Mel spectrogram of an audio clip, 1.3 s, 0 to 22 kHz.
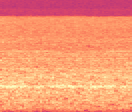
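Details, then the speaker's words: Flashforge Adventurer 5M Pro CoreXY printer idling with lid and doors closed, mic at arm's length, about 41 dB: soft steady hotend fan hiss with faint high tone, part cooling fan stationary; normal quiet idle. "wow 41 decibels and that's with the hotend fan on and possibly the part cooling fan now the park cooling fan is stationary right now that's just with the hot end fan but with these doors closed this machine is exceptionally quiet"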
